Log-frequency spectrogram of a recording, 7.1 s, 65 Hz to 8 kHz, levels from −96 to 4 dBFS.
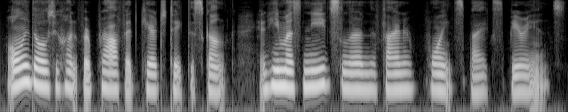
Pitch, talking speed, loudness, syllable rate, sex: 180 Hz, 175 wpm, -20 LUFS, 4.4 syllables/s, female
